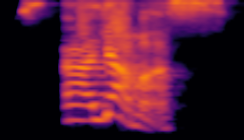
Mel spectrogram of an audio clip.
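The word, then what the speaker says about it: Γειά μας: Yamas. Yamas.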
